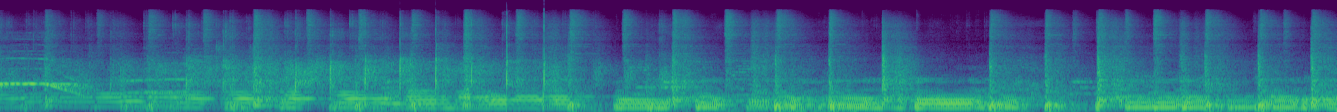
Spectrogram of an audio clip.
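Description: Live band playing an instrumental groove: a moving electric bass line of stepping low notes over steady drum strokes, with electric guitar.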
